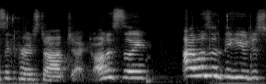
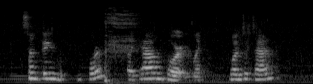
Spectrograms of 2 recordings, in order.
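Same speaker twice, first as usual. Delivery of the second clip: voice brought down, hushed and private; 3 semitones lower, 9 dB quieter than usual. Asking a companion about information in an open campsite: lowered voice. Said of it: "I lower my voice".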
